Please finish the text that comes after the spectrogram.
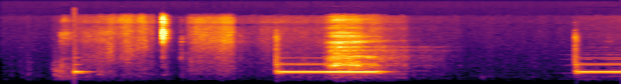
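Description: Telephone dialing a call, with a few quiet taps, then electronic tones and a sustained ringback or line tone that stops and resumes, heard close and alone in a quiet room.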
